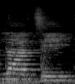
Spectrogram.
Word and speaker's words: láti: Mo wá láti. Mo, neutral, nothing there. Wá, up. La, up. Ti, neutral.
